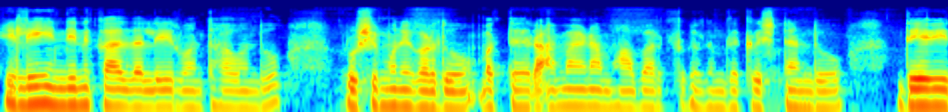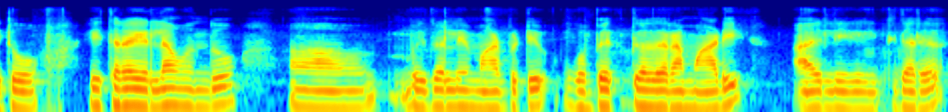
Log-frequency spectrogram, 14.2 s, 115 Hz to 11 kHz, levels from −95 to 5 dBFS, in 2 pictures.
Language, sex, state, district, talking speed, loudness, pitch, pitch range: Kannada, female, Karnataka, Raichur, 105 wpm, -20 LUFS, 145 Hz, 140-150 Hz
